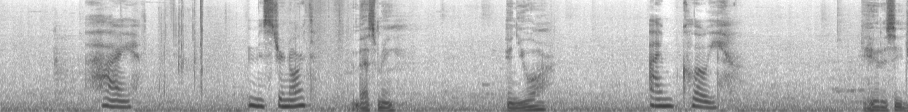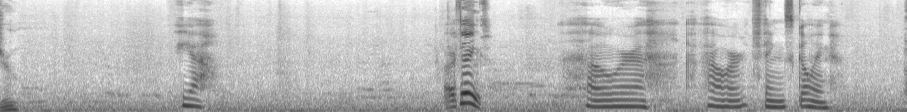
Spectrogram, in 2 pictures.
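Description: A young woman speaks hesitantly and close by.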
